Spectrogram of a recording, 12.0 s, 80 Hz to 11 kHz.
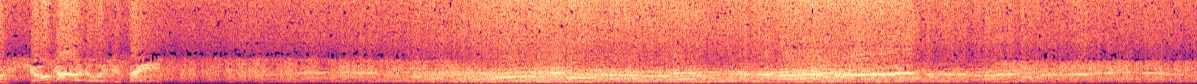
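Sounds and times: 
train moving off along moonlit tracks rumbling: 0.0s - 11.9s
long wavering train whistle: 2.6s - 11.9s.

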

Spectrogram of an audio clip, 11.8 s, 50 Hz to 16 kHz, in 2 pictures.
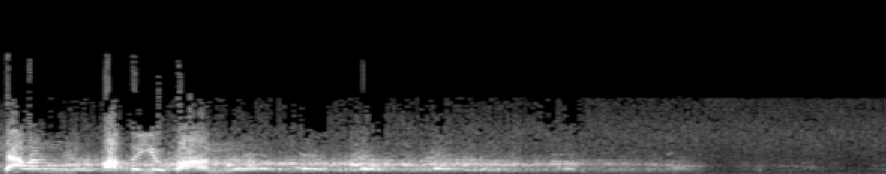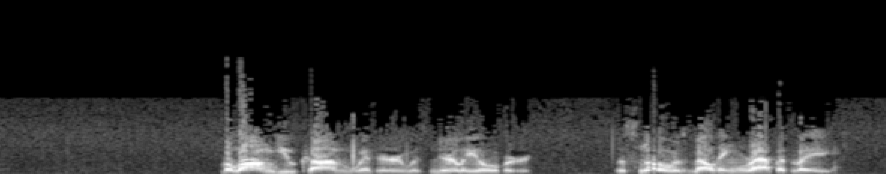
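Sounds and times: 
speech: 0.0s - 1.8s, 7.6s - 11.6s
dog barking: 0.0s - 4.7s
steady hiss: 0.0s - 11.8s.

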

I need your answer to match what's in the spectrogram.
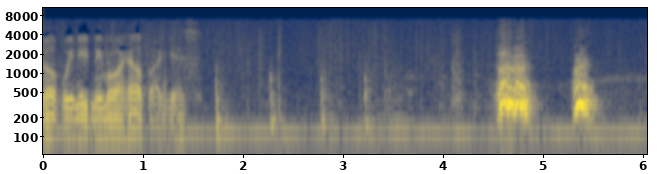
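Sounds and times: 
speech: 0.0s - 1.7s
low steady hum: 0.0s - 6.0s
dog barking: 4.5s - 5.7s.

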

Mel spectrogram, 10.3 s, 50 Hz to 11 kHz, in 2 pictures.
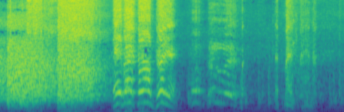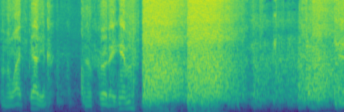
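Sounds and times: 
gunshots: 0.0s - 2.6s, 7.1s - 10.3s
speech: 5.6s - 7.7s.

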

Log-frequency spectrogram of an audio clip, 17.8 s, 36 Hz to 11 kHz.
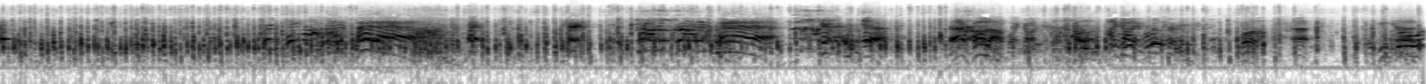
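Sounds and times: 
hooves of a galloping runaway horse: 0.0s - 17.8s
people shouting: 3.4s - 6.1s, 7.1s - 11.2s, 11.9s - 12.5s, 13.3s - 14.9s.

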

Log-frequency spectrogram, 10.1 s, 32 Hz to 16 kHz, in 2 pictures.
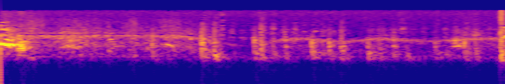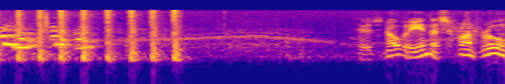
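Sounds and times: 
sled dogs barking: 0.0s - 1.0s, 2.2s - 6.3s
team of sled dogs whimpering and whining: 0.0s - 6.1s
speech: 8.9s - 10.0s.

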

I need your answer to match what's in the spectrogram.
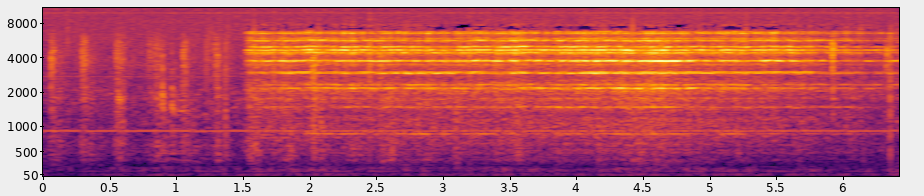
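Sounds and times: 
alarm bell ringing: 1.5s - 6.4s.

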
